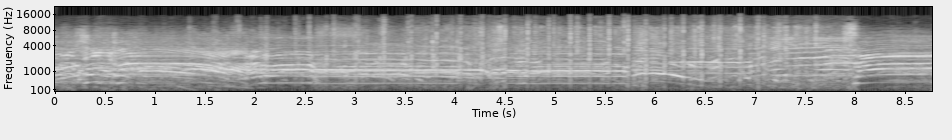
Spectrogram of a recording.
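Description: Festival crowd at an outdoor yosakoi dance event cheers and calls out loudly over amplified music, with shouts and whoops layered densely throughout.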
